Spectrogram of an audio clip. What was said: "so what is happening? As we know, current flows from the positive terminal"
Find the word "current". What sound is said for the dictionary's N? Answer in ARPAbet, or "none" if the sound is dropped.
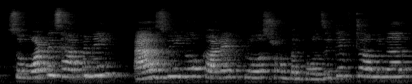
none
